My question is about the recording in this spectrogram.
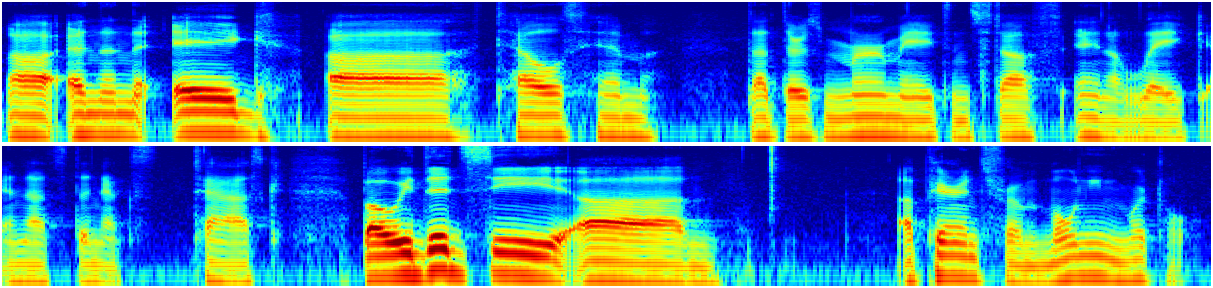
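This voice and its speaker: A man's voice: lowish voice, steady tone, slow pace, a little mellow, clear, resonant tone. A man hosting a casual movie review podcast, recapping the plot in a goofy, rambling way. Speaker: podcast host.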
